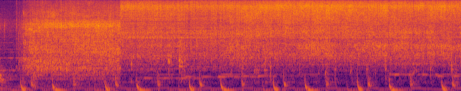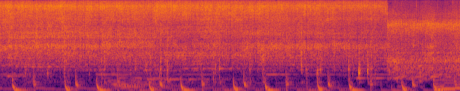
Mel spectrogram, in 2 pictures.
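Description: Yogurt-marinated chicken sizzling loudly in hot oil in a pan as it is tipped in on top of fried onions. The sizzle surges up just after the start and goes on steadily while it is stirred, with light knocks underneath.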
